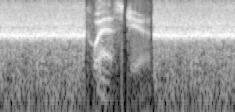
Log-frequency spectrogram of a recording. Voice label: "question", American

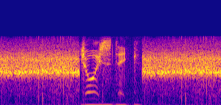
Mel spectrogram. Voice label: "joystick", English

